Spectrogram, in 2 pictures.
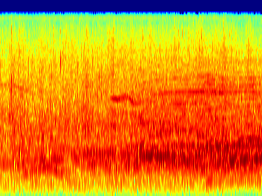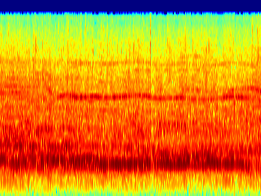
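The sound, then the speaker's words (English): Sustained crowd applause during a speech, thanking the speaker's mother and father, a dense wash of many hands clapping at steady loudness for several seconds, with faint cheers and whoops mixed in and no speech over it. “Now, you hear that applause there, and not to get too technical, but, you know, I as a radio reporter, I have some, you know, audio software that we use to edit things down, and just taking a look at the unedited, unchanged audio of this speech”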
